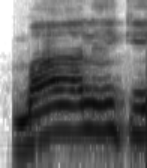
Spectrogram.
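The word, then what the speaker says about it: مالك: মালিকি ইয়াউমিদ্দিন মালিকি মিমের উপর খারা জবর এক আলিফ মদ জের কাফের নিচে লামের নিচে জের কাফের নিচে মালিকি ইউমিদ্দিন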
